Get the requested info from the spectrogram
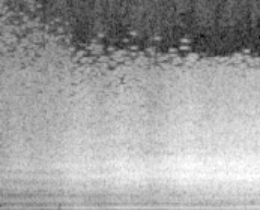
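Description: A car driving up, its engine and tyre noise swelling steadily louder as it approaches.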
